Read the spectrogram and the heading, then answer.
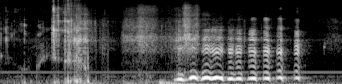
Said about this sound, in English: They're really crispy. Mm-hmm. They got a good crunch. See, I'll do some ASMR.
